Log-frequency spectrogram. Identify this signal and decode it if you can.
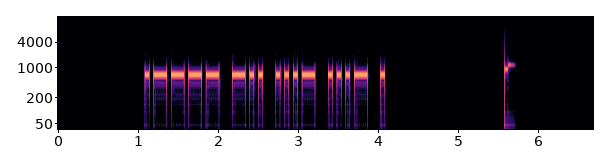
Morse code, heard as a keyed tone, about 22 wpm, 700 Hz. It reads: 1DVVE
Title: Five Challenging Letter-Number Combinations 22wpm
